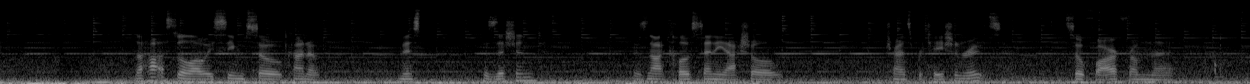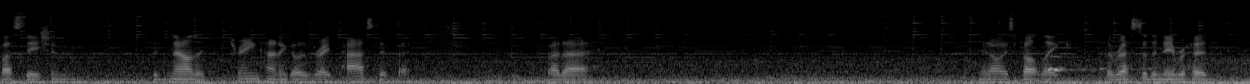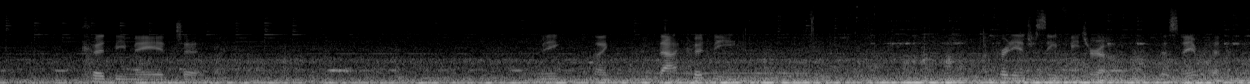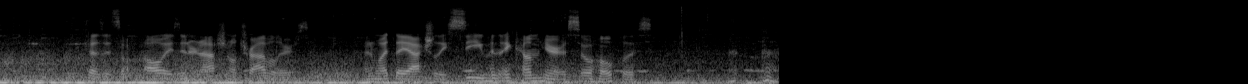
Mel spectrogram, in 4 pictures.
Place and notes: East Village, Calgary, AB, Canada - Hostel
This is my Village
Tomas Jonsson
8 April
